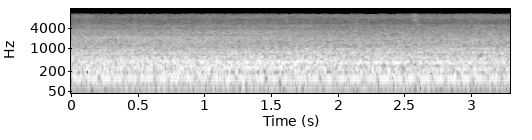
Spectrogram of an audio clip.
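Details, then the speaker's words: Ice machine starting a freeze/pre-chill cycle: compressor humming, water filling, then the condenser fan comes on with a steady, even whoosh of airflow, no rattle or scrape; normal condenser fan operation. "We got water coming in. Fan came on."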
